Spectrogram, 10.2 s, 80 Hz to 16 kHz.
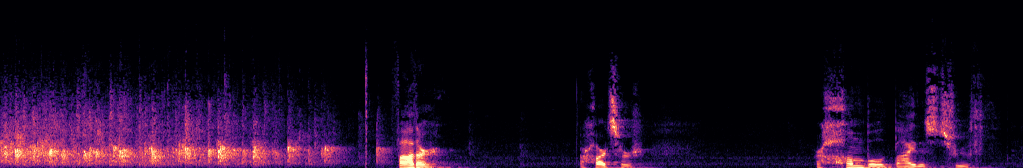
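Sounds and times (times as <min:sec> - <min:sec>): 
audience applauding: 0:00.0 - 0:04.2
speech: 0:04.0 - 0:04.5, 0:05.8 - 0:06.5, 0:08.2 - 0:09.9.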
